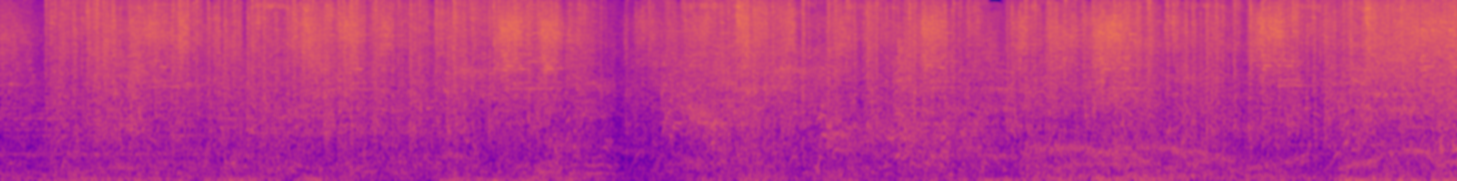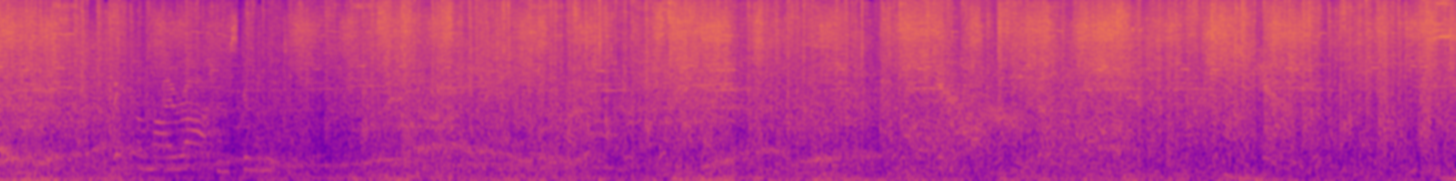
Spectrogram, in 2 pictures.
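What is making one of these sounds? Magic spells crackle and burst in rapid, constant bursts of battle.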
